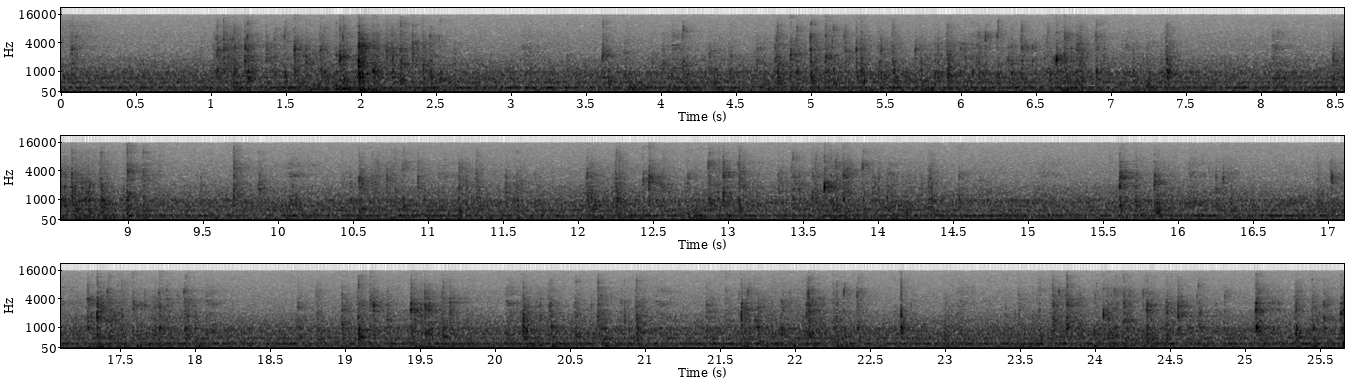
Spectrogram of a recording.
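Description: Keyboard typing of code into a computer, steady clicking keystrokes in continuous bursts throughout, close and moderately loud over a faint steady electrical hum.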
